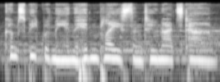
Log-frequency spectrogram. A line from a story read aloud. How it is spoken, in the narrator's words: her granny's voice whisper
